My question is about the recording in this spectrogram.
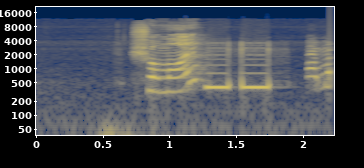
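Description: Two short steady telephone beeps on a call-in phone line, back to back in the second half, just after a brief spoken sound.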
